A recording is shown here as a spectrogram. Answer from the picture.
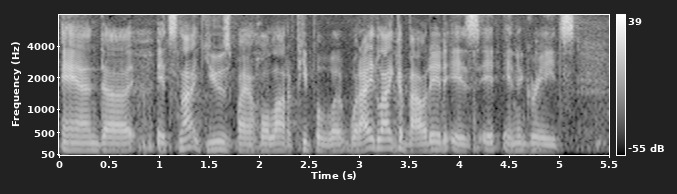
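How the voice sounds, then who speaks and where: A man speaks at a fairly quick pace in a fairly high pitch, with an ordinary speaking voice. His intonation is fairly even and his loudness very even. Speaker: podcast co-host, educator. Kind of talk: casual tech podcast chat.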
